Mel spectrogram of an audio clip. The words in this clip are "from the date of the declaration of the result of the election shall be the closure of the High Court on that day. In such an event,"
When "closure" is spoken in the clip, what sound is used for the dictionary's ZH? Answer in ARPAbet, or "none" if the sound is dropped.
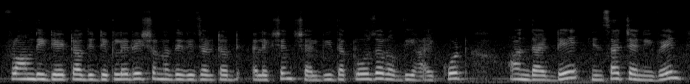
Z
